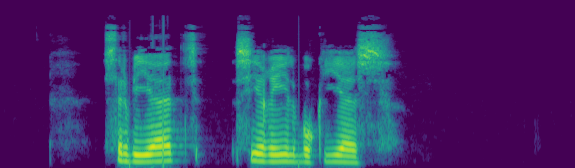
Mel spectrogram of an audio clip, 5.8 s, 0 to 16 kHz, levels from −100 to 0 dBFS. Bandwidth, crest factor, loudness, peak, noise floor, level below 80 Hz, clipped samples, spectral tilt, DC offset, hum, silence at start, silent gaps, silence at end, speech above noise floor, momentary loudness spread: 9.2 kHz; 16 dB; -14 LUFS; 0 dBFS; under -90 dBFS; -58 dBFS; under 0.1%; -5.5 dB/octave; under 0.1%; none; 1.05 s; none; 1.85 s; over 76 dB; 22 LU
